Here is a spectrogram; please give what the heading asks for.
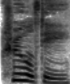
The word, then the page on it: cruelty: American English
